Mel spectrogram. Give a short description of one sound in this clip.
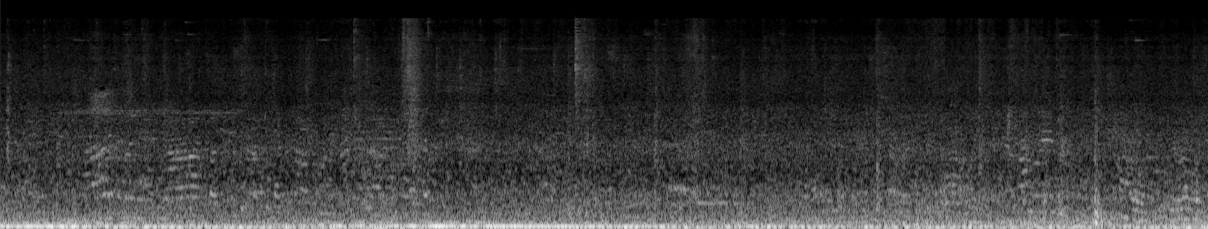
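Market chatter murmurs outdoors.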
